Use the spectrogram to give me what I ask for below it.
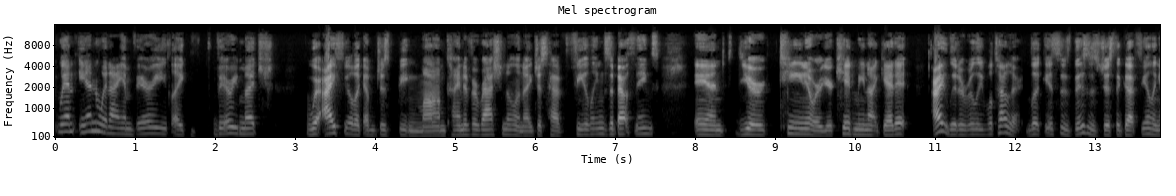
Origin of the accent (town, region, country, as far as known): California, United States; born or raised there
